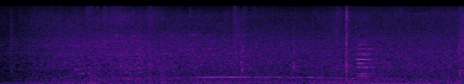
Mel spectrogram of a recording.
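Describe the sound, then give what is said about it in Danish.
A car engine rumbles as a couple of cars drive through the gateway arch into the Al-Amari refugee camp, vehicles rolling past with a low droning tone rising and fading, followed near the end by a brief honk of a horn. “Et par biler kører gennem porten og ind i lejren.”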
